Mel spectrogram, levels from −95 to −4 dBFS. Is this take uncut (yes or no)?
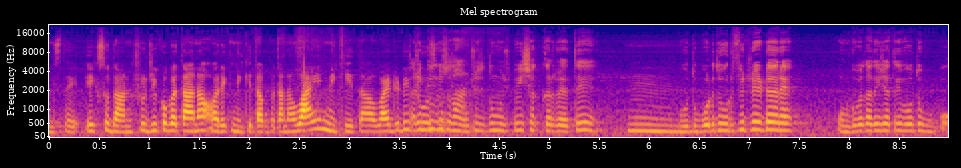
yes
